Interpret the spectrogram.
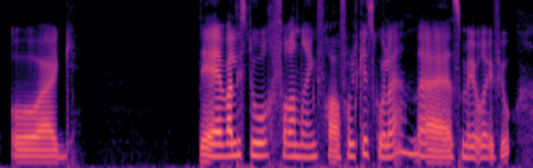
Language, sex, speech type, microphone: Norwegian, female, spontaneous, Sennheiser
